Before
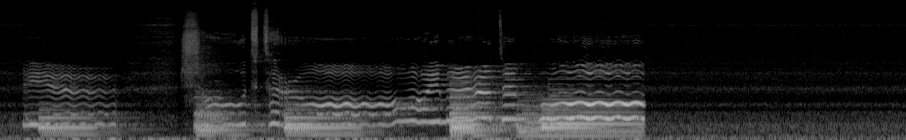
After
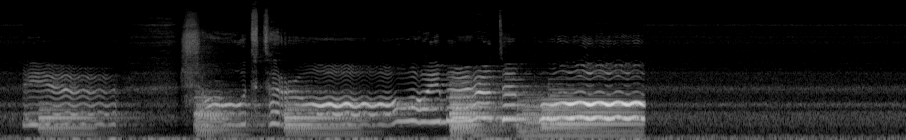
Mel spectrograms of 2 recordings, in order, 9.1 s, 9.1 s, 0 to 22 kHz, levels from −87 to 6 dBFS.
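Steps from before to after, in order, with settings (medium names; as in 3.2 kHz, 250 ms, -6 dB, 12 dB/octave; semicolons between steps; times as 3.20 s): graphic EQ 125/250/500/1000/2000/4000/8000 Hz -9/-11/+8/+10/+6/-5/+3 dB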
